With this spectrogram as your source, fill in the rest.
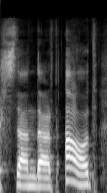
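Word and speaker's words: stdout: And we also have the std out pronounced as the standard output or standard out.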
